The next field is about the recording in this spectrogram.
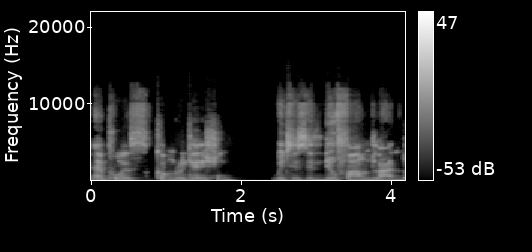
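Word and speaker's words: Newfoundland: congregation which is in Newound land or as the locals say Newf Finland.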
